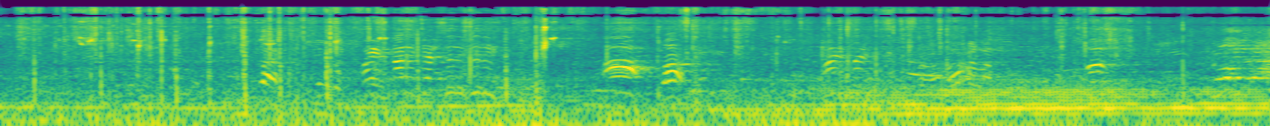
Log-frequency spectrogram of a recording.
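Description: Futsal play on a cement court: the ball is kicked and knocks about in a string of sharp knocks, with players' short calls. Underneath is a steady low drone that grows louder in the second half.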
